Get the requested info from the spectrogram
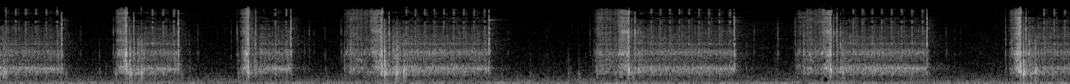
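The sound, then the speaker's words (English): A rotary telephone dial is turned again and again to call a grandmother's phone number, each pull followed by a rapid, whirring train of mechanical clicks as it spins back, with short pauses between digits. No one speaks. “And every click of the dial a sound of hope.”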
